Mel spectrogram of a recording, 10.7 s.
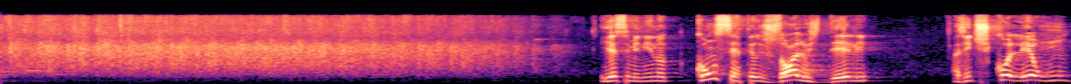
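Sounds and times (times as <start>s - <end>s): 
audience applause: 0.0s - 5.6s
speech: 6.0s - 8.8s, 9.5s - 10.7s.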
